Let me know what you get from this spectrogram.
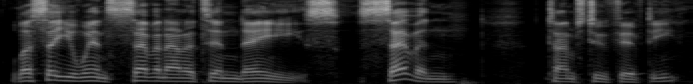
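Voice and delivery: ordinary delivery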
